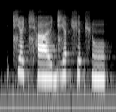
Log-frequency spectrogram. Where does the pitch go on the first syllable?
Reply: falling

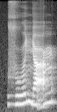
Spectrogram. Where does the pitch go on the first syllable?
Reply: rising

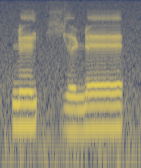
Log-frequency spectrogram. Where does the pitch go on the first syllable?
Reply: high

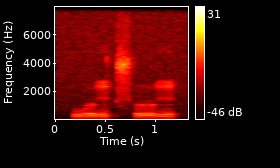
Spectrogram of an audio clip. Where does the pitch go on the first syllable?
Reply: rising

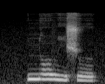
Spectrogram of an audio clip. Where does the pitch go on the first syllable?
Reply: high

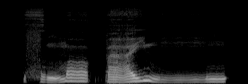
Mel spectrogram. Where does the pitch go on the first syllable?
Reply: low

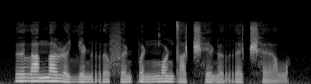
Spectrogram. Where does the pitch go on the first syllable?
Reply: high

